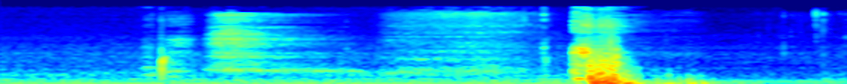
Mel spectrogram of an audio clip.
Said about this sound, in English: I have the hiccups. Let me hold my breath for a second.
